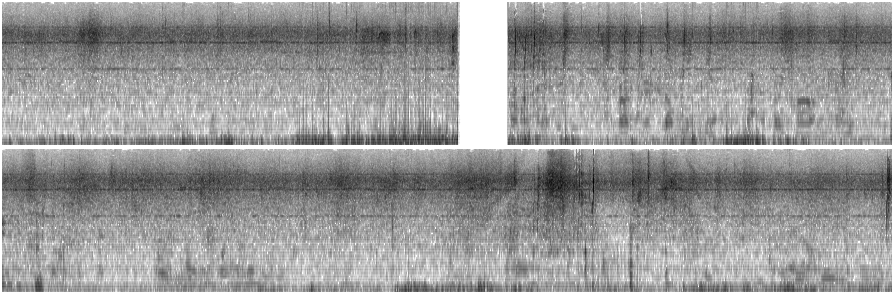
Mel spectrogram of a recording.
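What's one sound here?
Leaves rustle as monkeys move through undergrowth.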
